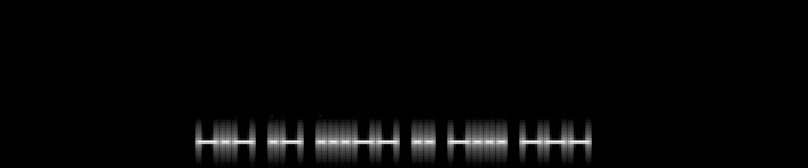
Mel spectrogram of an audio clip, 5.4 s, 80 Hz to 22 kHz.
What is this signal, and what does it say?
Morse code, heard as a keyed tone, about 30 wpm, 700 Hz. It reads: KA3IBO
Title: USA Call Signs - 6 Characters - Repeated 2x - 30wpm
